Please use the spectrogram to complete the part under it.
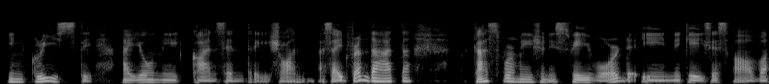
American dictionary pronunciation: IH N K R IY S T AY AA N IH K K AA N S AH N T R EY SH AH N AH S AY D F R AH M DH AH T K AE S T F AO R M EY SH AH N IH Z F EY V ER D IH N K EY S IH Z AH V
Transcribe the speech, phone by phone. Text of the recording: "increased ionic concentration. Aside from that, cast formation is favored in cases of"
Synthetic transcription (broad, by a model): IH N K R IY S T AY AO N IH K K AA N S AH N T R EY SH AH N AH S AY D F R AH M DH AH T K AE S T F AO R M EY SH AH N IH S F EY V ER D IH N K EY S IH S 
